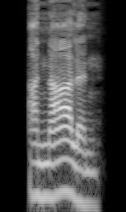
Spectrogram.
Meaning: annals
- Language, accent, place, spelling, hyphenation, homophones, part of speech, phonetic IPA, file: German, Germany, Berlin, Annalen, An‧na‧len, analen, noun, [aˈnaːlən], De-Annalen.ogg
